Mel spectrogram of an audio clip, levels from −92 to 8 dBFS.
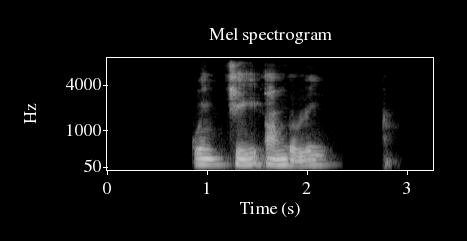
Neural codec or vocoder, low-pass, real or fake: codec, 16 kHz, 4 kbps, FunCodec, trained on Chinese and English, 50 frames a second; 7.2 kHz; fake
